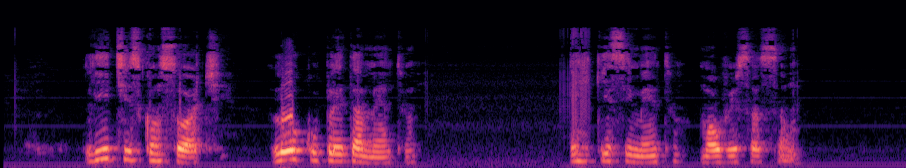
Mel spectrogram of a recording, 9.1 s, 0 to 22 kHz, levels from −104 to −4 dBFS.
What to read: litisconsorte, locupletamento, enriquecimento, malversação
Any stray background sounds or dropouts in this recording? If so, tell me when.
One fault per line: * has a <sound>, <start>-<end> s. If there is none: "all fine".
all fine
